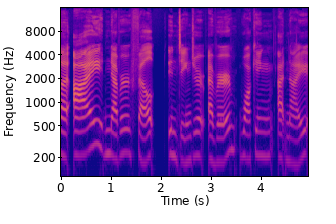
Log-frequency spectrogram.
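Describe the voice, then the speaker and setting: In a very clean recording with a silent background and a dry, close sound with no echo, a woman with a Midwestern American accent speaks loudly in a bright, sharp tone with ordinary pitch variation. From US Midwest. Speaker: college student. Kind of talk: casual interview. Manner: loud, expressive.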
